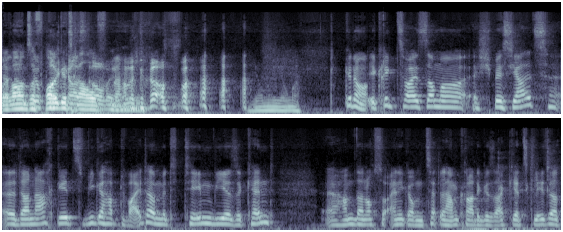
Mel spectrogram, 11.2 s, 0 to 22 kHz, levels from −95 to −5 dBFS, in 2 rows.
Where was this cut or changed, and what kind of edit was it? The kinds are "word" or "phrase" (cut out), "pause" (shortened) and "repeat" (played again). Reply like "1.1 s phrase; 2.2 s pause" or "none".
3.6 s word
